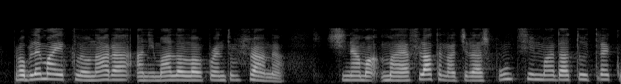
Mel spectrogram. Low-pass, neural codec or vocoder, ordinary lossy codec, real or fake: 5.4 kHz; codec, 16 kHz, 0.9 kbps, LongCat-Audio-Codec; none; fake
